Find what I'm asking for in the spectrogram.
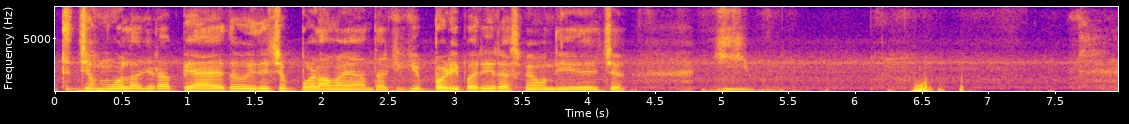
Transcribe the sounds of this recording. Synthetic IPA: t̪d͡ʒɐmoːlad͡ʒeːɽabjaːɦet̪oɪd̪et͡ʃbɐɽamajãːnt̪akjõːkibɐɽipɐɾiɾɐsmẽõnd̪ied̪et͡ʃ | ji

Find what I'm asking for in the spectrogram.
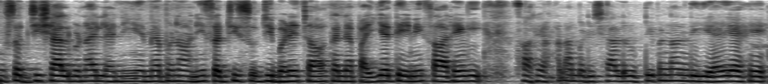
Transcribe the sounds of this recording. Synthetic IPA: ũːsəb̚d͡ʒiːʃɛːlbənaːilɛːniːɦɛːmɛ̃ːbənaːniːsəbd͡ʒiːsəb̚d͡ʒiːbəɽeːt͡ʃaːkəɾnẽːpaːiːɛːd̪eːniːsaːɾẽːɡiː | saːɾẽːəkʰnãːbəɽiːʃɛːlɾuːʈːiːbənãːnd̪iːɛːɛɦɛ̃ː

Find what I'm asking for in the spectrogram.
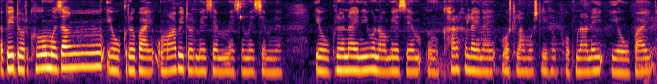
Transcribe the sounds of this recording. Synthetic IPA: bedɔɾkʰɯwmɯzaŋewɡɾɯbajɔ̰mabedɔɾmezemːezemːezemnɯ | ewɡɾɯnajniunawmezemɯŋkʰaɾhɯlajnajmʔɔsʰlamɔsliɦɯpʰɔp̚nanɯjeewbaj

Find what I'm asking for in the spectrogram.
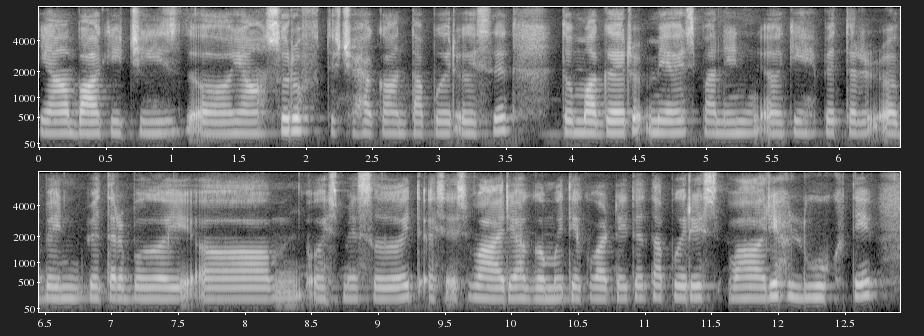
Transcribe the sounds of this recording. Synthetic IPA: jãːbaːkit͡ʃiːzjãːsuɾuft̪it͡ʃʰɐɦɐkaːnt̪apəɾʲəːsʲɨ | t̪ɨmɐɡɐɾmẽəsʲpɐninʲkẽɦpʲet̪ɾbənpʲet̪ɐɾbəːj | əsʲmẽsəːt̪əsʲəsʲʋaːɾʲjaɦɡɐmɨt̪ikʋaʈət̪ɨt̪apəɾʲəsʲʋaːɾjaɦluːkʰt̪e

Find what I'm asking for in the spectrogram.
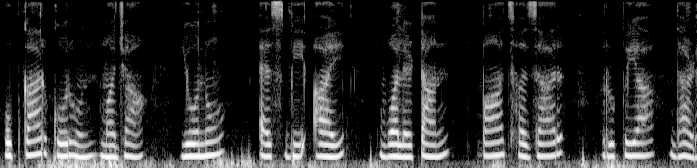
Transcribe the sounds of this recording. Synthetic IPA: upkaɾkəɾuːnməd͡ʑʱa | jono | esbiajʋɔlʈan | pãt͡shəd͡zaɾɾupjad̪ʱaɽ

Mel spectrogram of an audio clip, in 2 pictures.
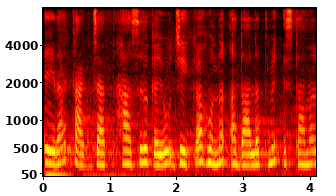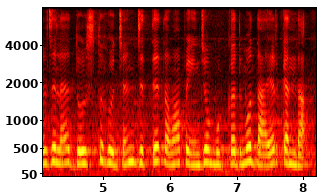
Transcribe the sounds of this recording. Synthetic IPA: meːɾakaːkd͡ʒaːt̪haːsɪlkɐjod͡ʒeːkaɦʊnɐd̪aːlət̪mẽɪst̪aːməld͡ʒɪlɛd̪oɾst̪ɦoːd͡ʒənd͡ʒɪt̪ːet̪ɐʋ̤ãpɐ̃ĩnd͡ʒomʊkːəd̪mõd̪aːjəɾkɐ̃nd̪aː

